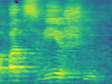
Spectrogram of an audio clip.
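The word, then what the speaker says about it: подсвечник: А слова типа подсвешник, порядочный, сохранять в них шн - это хороший тон.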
